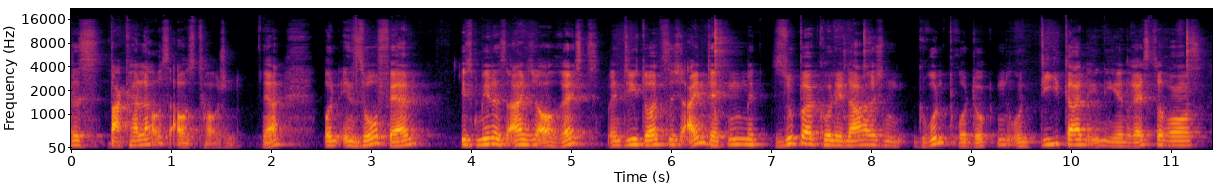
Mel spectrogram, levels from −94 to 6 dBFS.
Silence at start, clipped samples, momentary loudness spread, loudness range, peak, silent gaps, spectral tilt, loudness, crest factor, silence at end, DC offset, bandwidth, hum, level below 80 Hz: 0 s; under 0.1%; 11 LU; 3 LU; -2 dBFS; none; -6 dB/octave; -19 LUFS; 18 dB; 0.1 s; under 0.1%; 16.5 kHz; none; -62 dBFS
